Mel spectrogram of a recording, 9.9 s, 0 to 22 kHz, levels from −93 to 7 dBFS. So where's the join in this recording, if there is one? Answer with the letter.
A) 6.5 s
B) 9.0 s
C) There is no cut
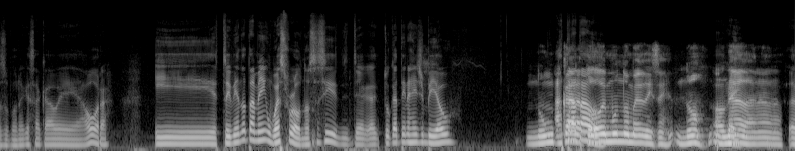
C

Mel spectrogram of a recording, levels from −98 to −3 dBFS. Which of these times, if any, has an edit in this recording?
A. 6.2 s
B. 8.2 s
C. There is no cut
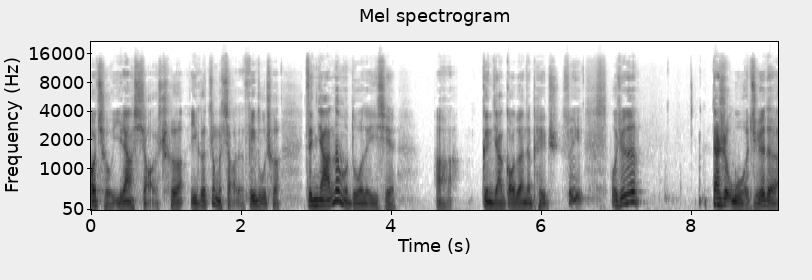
B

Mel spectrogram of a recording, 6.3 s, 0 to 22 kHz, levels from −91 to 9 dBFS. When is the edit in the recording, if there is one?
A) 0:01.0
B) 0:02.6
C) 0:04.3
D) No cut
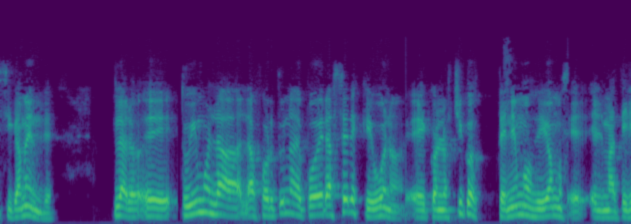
A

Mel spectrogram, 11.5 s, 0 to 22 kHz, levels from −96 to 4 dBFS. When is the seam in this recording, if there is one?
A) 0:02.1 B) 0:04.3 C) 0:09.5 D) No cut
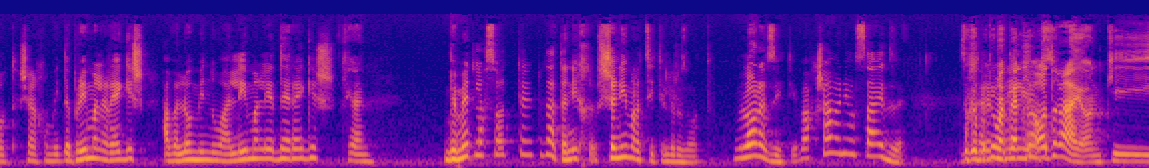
C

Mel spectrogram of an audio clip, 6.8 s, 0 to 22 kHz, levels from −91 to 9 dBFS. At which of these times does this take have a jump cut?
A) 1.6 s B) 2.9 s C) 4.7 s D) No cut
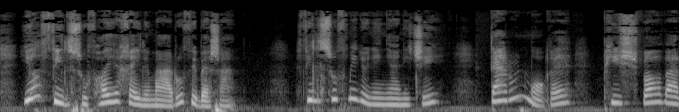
C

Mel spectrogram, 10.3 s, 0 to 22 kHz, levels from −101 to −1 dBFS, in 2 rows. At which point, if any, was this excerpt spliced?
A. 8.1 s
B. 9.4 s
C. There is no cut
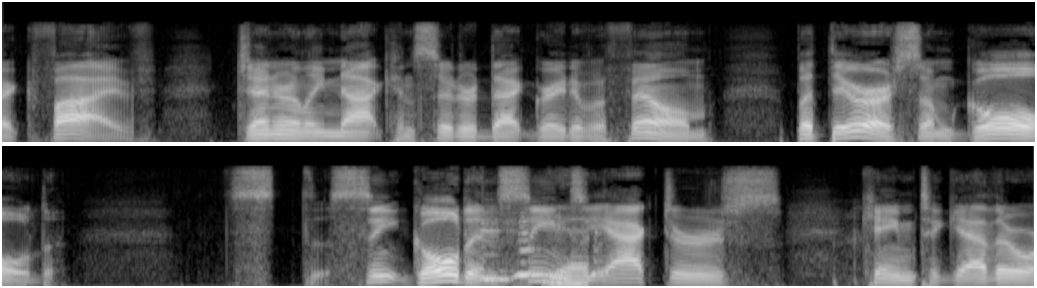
A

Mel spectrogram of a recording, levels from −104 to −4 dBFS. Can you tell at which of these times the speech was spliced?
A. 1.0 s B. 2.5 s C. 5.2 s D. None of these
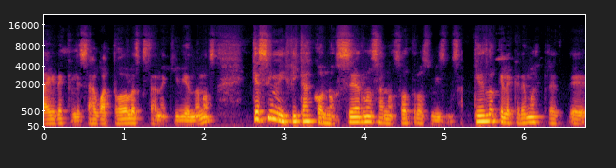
C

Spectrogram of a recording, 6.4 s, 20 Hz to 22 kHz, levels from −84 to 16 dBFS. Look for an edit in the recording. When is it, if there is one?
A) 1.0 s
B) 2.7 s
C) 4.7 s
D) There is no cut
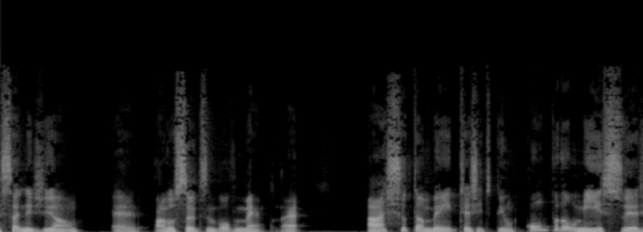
D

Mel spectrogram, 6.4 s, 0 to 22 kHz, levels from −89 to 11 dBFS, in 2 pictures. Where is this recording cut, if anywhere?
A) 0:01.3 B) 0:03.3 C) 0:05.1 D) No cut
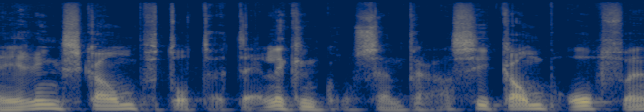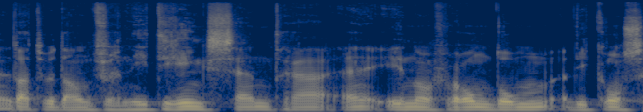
B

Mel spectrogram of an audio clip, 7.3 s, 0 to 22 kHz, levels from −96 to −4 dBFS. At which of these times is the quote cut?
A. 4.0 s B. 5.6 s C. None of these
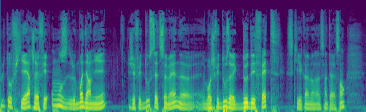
B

